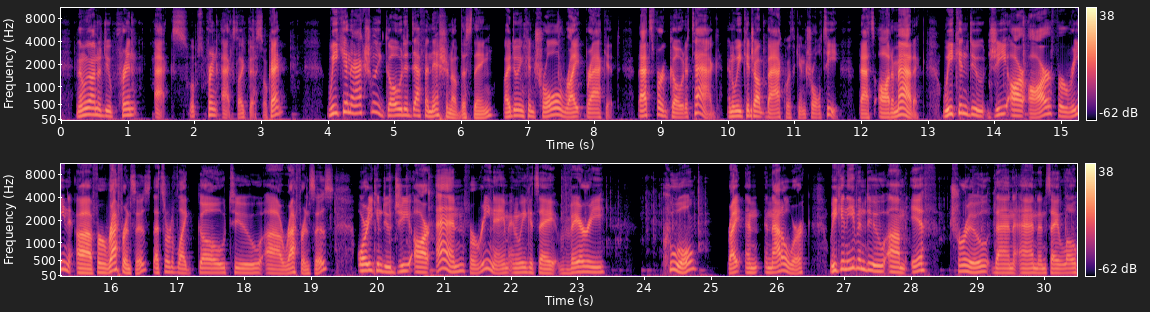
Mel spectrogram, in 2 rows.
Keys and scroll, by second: 0.0-3.4 typing, 3.4 Return, 7.4 ctrl+], 10.5 ctrl+t, 13.7-14.9 typing, 19.0-21.3 typing, 21.9 ctrl+w, 22.3-25.1 typing, 26.8-30.5 typing.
